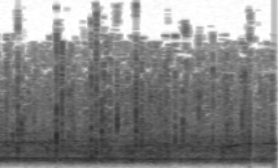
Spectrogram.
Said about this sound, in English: So let's have a big round of applause for our real dentist,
